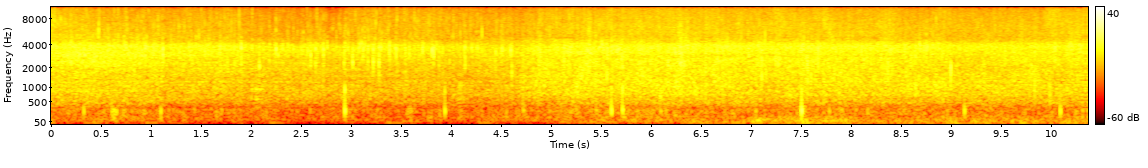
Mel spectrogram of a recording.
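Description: Garlic paste frying in hot oil with whole spices in a kadai as it is stirred: a steady, high sizzling hiss with scattered small crackles.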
